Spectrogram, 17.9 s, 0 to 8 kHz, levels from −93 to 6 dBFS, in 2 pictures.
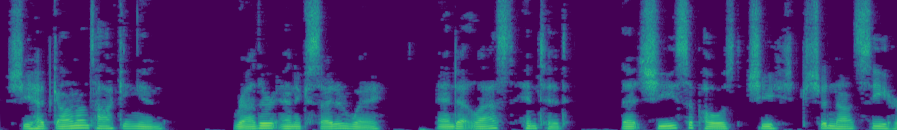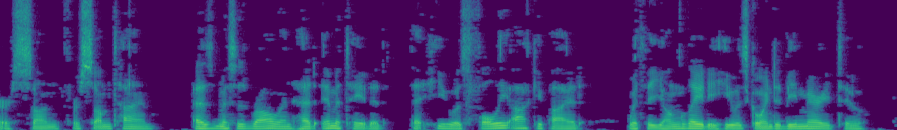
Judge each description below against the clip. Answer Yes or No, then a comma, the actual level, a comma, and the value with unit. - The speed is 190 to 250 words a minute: No, average, 155 wpm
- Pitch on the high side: No, low, 120 Hz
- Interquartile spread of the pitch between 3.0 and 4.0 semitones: No, narrow, 2.4 semitones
